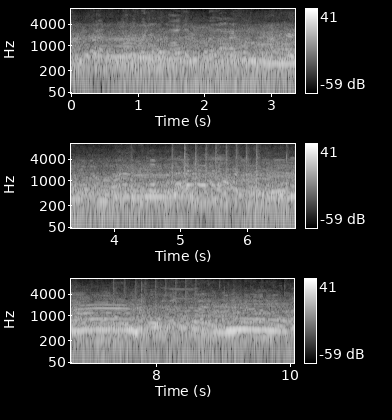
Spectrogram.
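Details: Sahiwal breed bull calves at a busy cattle market, with several short, slightly rising and falling moos spread across ten seconds. Crowd chatter and bargaining voices run beneath the lowing throughout.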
